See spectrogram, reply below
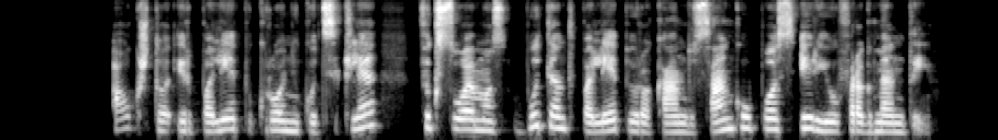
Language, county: Lithuanian, Panevėžys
